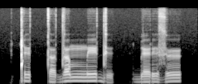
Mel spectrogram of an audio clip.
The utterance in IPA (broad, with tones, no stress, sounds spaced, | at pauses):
ǃ ɪ˧ tː ɐ˨ d ɐ˦ mː e˦ d ɪ˨ | ɡ͡b ɛ˧ ɾ ɪ˦˨ z ø˦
